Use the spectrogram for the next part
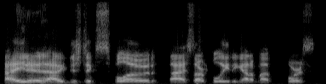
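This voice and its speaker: A man's voice: mid-range voice, fairly even intonation, brisk, sharp tone, no echo, rough recording. A man with a Southern American accent, a guest on a podcast, joking in a laid-back way and laughing often, calling in from inside an RV. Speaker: guest musician. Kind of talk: casual podcast chat. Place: inside a noisy RV.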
